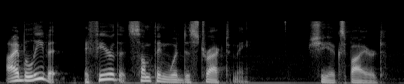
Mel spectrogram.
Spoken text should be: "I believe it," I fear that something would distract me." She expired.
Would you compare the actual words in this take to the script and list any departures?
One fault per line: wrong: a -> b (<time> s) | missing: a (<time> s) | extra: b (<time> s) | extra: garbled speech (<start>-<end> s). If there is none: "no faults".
no faults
